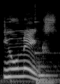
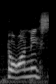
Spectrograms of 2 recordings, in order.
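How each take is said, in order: First: The first syllable sounds like 'tyoo'. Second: The first syllable sounds like 'taw'. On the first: The speaker calls it right. "मतलब shirt" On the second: The speaker calls it wrong. "नहीं"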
